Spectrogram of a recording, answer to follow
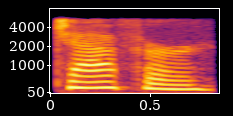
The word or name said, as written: chaffer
